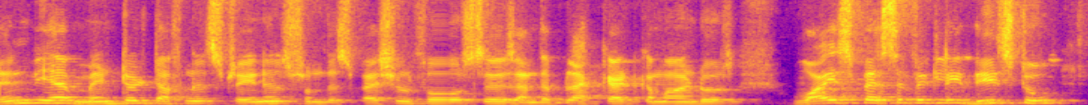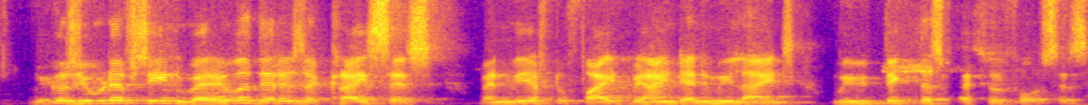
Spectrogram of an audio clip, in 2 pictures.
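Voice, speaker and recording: A man speaks at a very fast pace in a fairly high pitch. His pitch varies an ordinary amount. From India. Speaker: fitness company head hosting interview. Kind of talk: panel interview on TV. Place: home room. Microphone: video call.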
